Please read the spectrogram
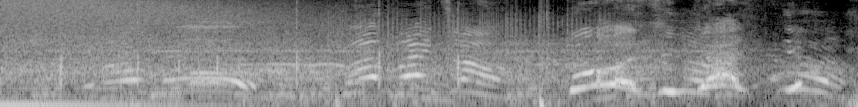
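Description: Music fading out in the first second, then on-pitch sound of an amateur football match: players calling and shouting to one another in short bursts.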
